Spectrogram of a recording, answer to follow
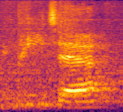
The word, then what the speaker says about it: Peter: It's very, very important to realize that you must not say Peter or Piter or something like this. You can't improve the pronunciation by following the spelling. Peter is just wrong. It's Peter and only Peter with an er.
